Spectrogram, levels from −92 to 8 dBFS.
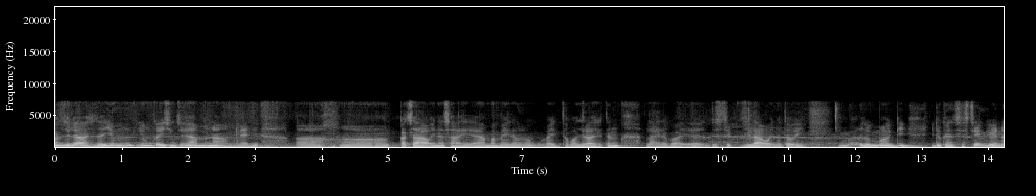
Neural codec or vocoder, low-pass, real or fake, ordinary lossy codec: vocoder, 22.05 kHz, 80 mel bands, WaveNeXt; 7.2 kHz; fake; none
